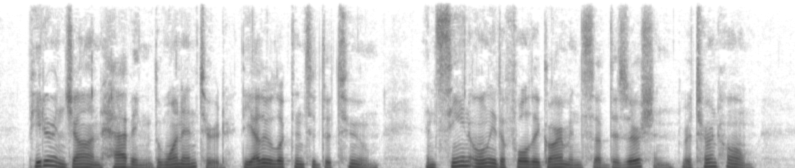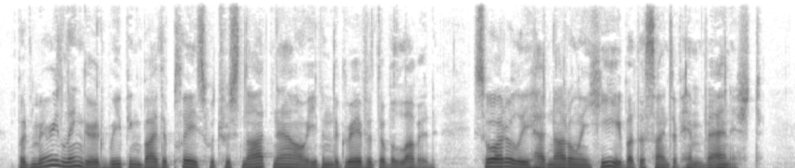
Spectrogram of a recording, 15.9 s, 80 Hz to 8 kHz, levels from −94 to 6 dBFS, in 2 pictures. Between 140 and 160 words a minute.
No: average, 195 wpm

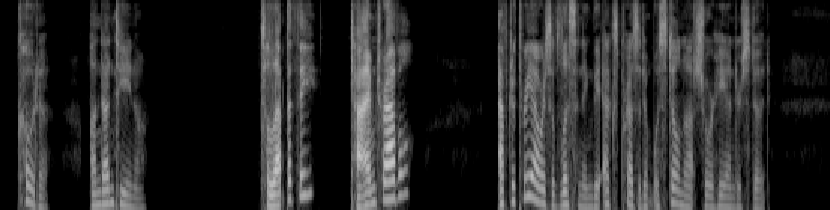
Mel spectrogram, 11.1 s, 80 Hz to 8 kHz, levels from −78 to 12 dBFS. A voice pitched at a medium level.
Yes: medium, 170 Hz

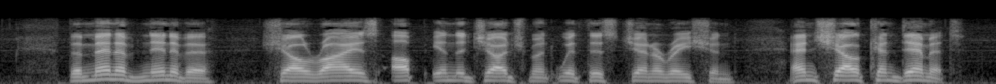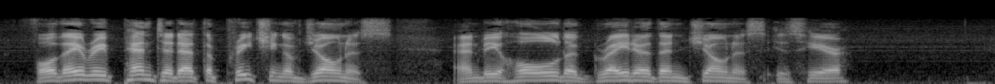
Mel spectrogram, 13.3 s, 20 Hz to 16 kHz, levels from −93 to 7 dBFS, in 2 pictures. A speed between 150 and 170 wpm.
Yes: average, 155 wpm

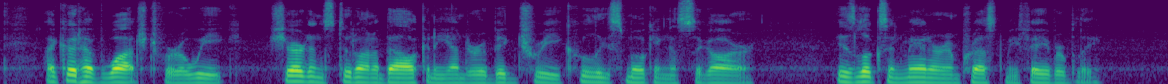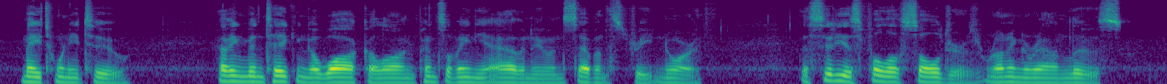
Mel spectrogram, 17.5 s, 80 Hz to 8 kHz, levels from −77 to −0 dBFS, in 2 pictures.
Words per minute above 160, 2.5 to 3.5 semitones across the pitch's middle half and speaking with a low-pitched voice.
Yes: average, 170 wpm; average, 2.8 semitones; low, 120 Hz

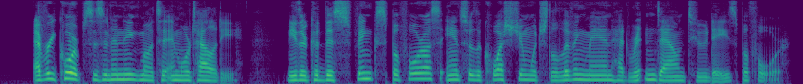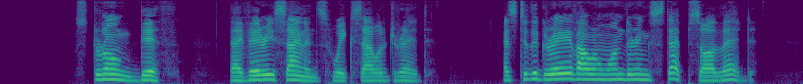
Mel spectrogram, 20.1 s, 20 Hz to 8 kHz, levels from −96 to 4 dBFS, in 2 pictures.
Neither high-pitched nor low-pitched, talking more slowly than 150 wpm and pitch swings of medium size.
Yes: medium, 165 Hz; slow, 135 wpm; average, 3.7 semitones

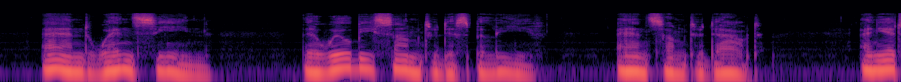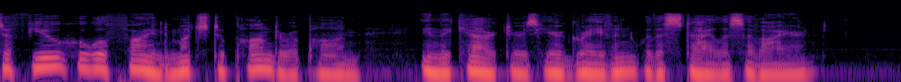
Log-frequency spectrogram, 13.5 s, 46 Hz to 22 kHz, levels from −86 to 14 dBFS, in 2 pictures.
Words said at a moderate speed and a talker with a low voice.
Yes: average, 150 wpm; very low, 95 Hz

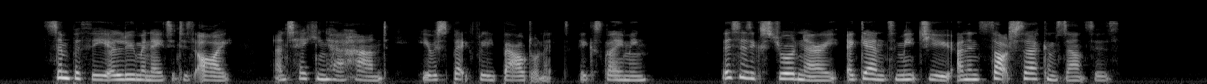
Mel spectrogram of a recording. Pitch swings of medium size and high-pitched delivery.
Yes: average, 4.0 semitones; high, 220 Hz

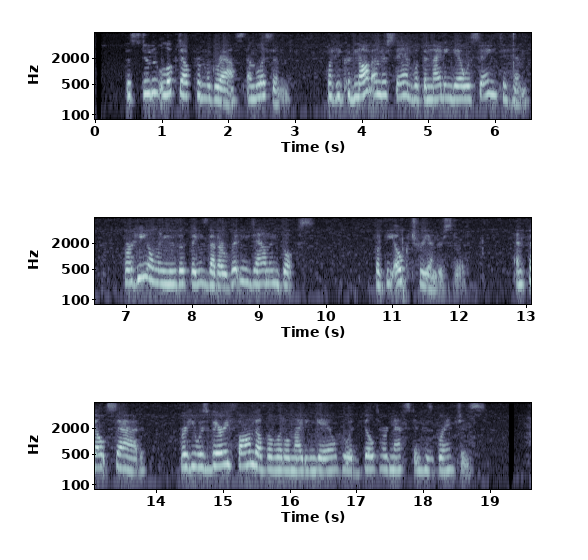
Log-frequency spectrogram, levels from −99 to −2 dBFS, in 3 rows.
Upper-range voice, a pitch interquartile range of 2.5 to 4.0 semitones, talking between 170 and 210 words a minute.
Yes: high, 230 Hz; average, 3.4 semitones; average, 175 wpm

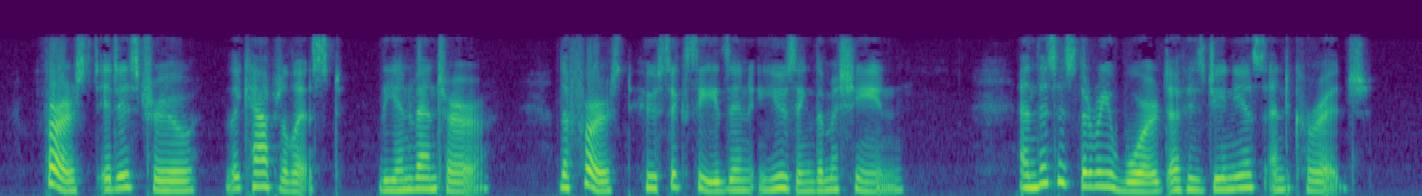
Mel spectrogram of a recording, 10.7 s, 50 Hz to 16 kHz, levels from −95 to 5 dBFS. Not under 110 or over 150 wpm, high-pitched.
Yes: average, 145 wpm; high, 195 Hz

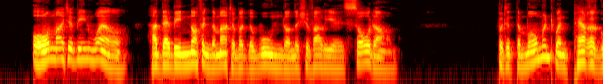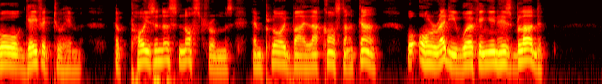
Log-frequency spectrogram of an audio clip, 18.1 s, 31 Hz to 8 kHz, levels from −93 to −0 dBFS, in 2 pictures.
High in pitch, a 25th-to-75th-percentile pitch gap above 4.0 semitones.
No: low, 115 Hz; average, 4.5 semitones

